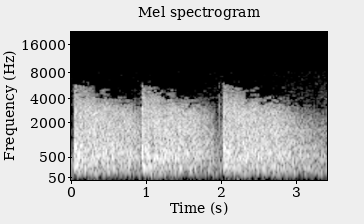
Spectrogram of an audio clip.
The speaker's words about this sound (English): if I aim this Mauser at the radio transmitter and fire so...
